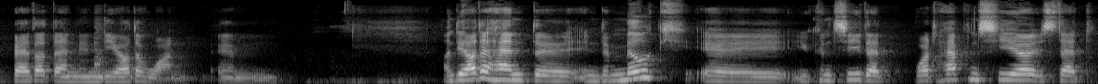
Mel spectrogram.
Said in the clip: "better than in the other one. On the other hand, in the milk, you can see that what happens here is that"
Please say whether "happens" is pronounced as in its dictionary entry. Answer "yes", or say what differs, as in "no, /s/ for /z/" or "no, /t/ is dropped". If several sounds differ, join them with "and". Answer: no, /s/ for /z/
